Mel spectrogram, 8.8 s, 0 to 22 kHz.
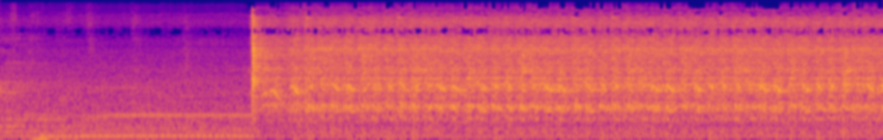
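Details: LS 6.0 V8, reportedly 150,000 miles, on its first start attempt since purchase with a makeshift fuel setup: the starter spins it with steady, even churning, about 2.5 pulses a second, but it never fires; owner thinks it needs more cranking rpm and will charge the battery.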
